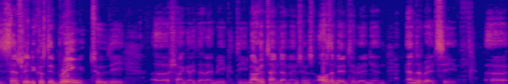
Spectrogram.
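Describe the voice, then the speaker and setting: A man giving a university lecture, formal and halting, with many fillers and restarts. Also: on the low side, warm tone. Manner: formal, addresses audience directly.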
